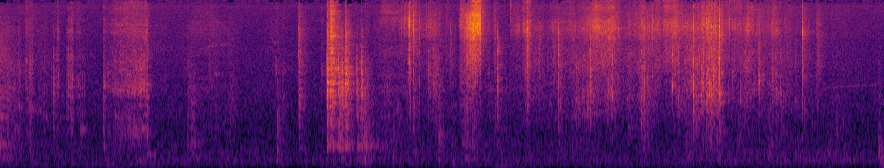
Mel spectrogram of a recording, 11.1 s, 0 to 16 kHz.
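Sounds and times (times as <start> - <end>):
paper rustling: 5.0 - 10.3.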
